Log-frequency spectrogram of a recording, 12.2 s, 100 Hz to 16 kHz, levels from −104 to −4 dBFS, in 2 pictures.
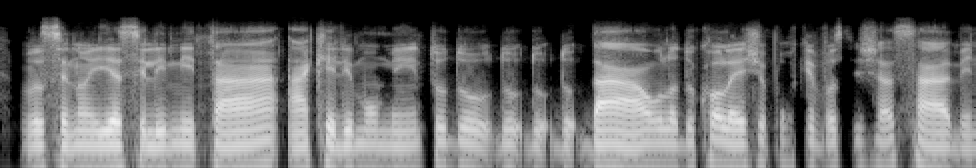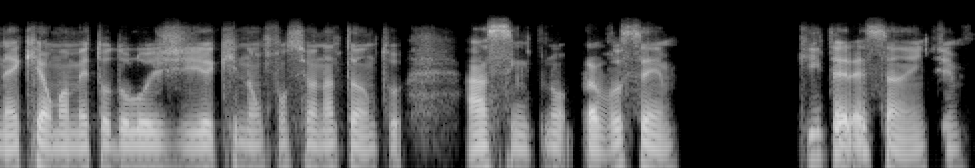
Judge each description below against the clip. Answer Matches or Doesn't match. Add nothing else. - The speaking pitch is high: Doesn't match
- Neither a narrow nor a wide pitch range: Doesn't match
